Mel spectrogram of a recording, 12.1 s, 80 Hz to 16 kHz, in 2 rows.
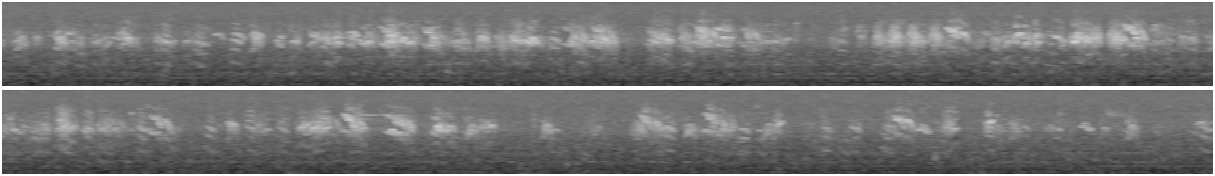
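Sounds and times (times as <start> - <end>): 
Andean parakeets chirping and chattering: 0.0 - 12.0
soft background noise: 0.0 - 12.0.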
